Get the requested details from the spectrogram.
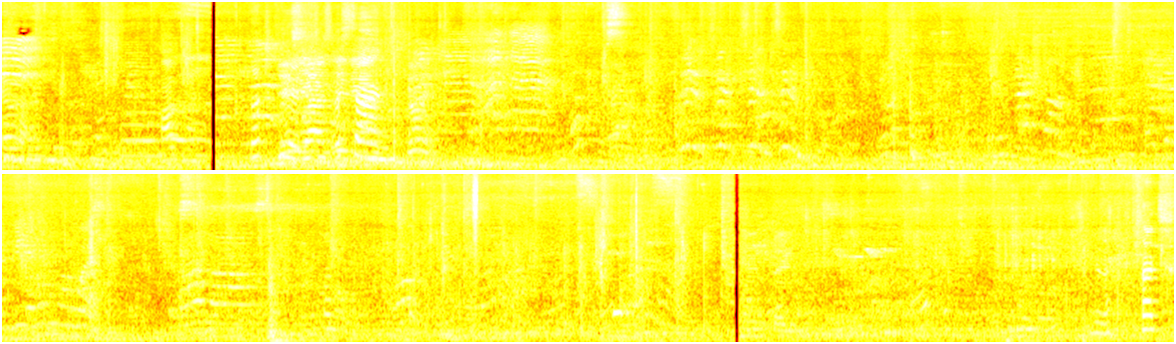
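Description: Children and adults chatter nearby in an echoing hall.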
